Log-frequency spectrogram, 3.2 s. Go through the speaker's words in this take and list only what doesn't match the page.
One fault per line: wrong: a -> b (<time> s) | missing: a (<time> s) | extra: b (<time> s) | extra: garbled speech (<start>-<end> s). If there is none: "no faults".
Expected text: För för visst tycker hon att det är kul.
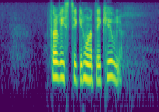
missing: för (1.2 s)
